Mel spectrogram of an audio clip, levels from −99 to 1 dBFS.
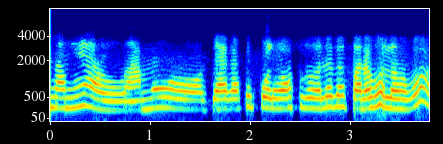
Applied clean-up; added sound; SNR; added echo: neural mask model Resemble Enhance denoiser.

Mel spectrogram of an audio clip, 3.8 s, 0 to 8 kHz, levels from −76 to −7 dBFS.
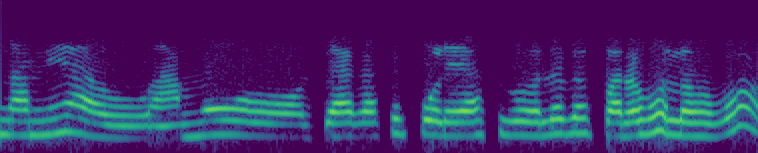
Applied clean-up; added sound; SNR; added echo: none; none; none; none.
